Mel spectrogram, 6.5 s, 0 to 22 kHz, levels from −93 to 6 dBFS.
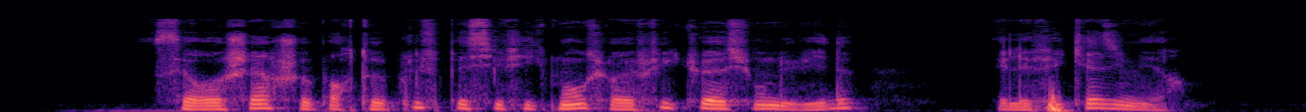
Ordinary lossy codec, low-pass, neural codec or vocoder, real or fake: Opus, 64 kbps; 10.8 kHz; vocoder, 44.1 kHz, 128 mel bands every 512 samples, BigVGAN v2; fake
